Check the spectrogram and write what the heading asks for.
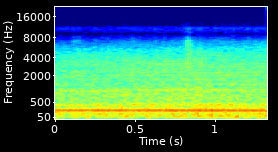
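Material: Nothing is struck.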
